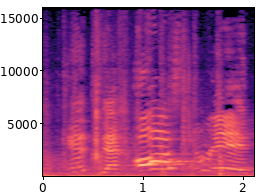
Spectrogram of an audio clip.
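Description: Children's voices: three short, high-pitched calls or exclamations, the loudest about a second in and the highest near the end.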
